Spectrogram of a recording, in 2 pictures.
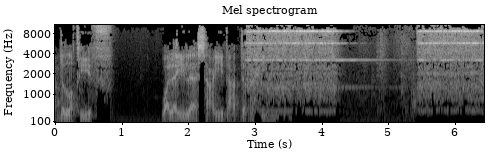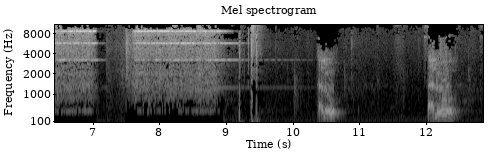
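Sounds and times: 
speech: 0:00.0 - 0:00.9, 0:01.6 - 0:03.7, 0:10.4 - 0:10.8, 0:12.0 - 0:12.6
telephone bell ringing in an apartment: 0:02.8 - 0:10.3.

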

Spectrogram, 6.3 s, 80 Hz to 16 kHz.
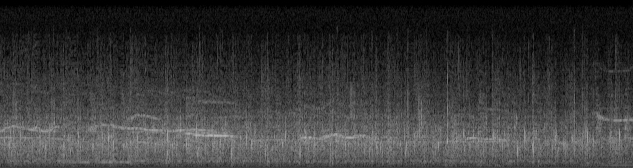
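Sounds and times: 
audience applauding a band after a live rock concert performance: 0:00.0 - 0:06.3
whistles from concert audience: 0:00.0 - 0:06.3.

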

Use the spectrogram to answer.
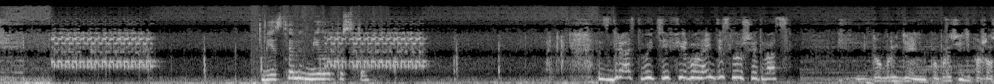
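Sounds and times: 
faint static: 0:00.1 - 0:05.6
telephone ringing during a call to an office: 0:00.5 - 0:01.7, 0:02.5 - 0:04.4
speech: 0:02.7 - 0:03.9, 0:06.1 - 0:08.0, 0:08.5 - 0:09.9.

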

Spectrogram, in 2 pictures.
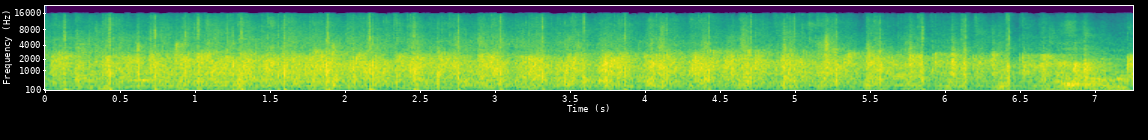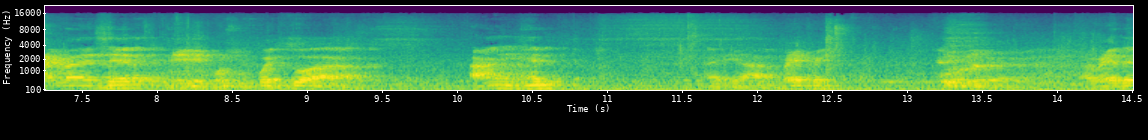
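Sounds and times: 
audience applause at a book presentation: 0:00.0 - 0:08.3
speech: 0:07.7 - 0:09.5, 0:10.1 - 0:10.8, 0:11.7 - 0:12.6, 0:14.2 - 0:14.4.

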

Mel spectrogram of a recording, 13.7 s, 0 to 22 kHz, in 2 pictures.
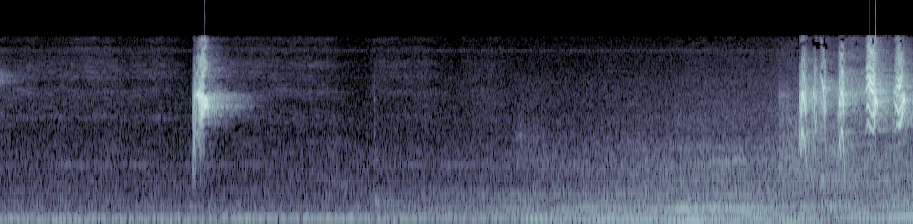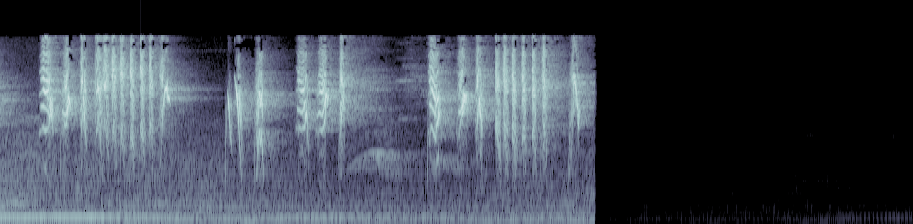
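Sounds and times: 
long-tailed shrike singing in the morning: 0:01.4 - 0:02.0, 0:05.9 - 0:11.3.

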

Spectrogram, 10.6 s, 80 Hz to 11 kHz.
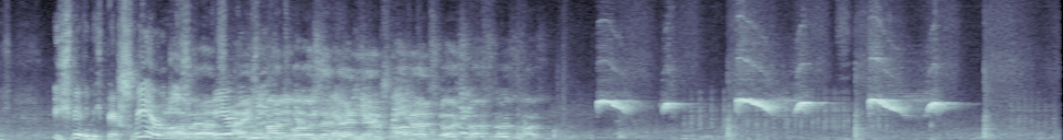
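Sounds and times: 
speech: 0:00.6 - 0:05.7
boatswain's pipe whistling on a ship: 0:06.0 - 0:09.8.

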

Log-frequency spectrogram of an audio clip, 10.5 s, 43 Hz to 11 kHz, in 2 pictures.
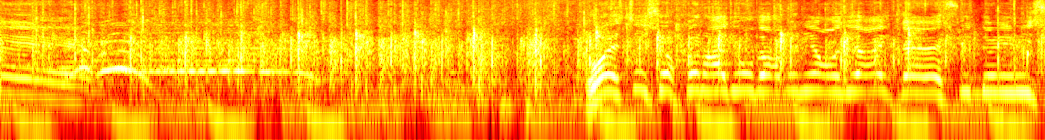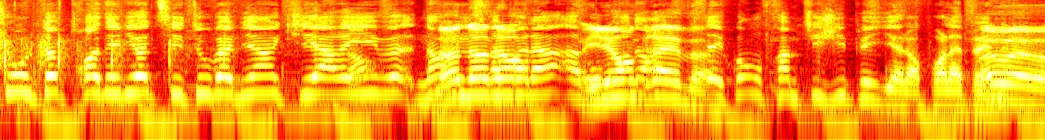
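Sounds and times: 
audience applause for two comedians on a radio show: 0:00.0 - 0:06.7
speech: 0:02.9 - 0:10.4.

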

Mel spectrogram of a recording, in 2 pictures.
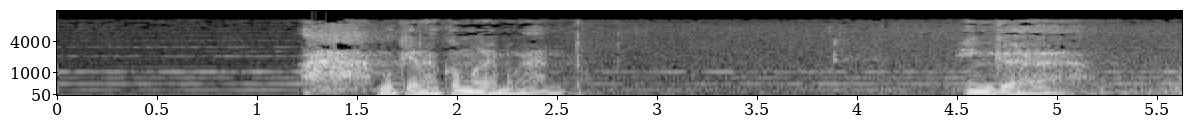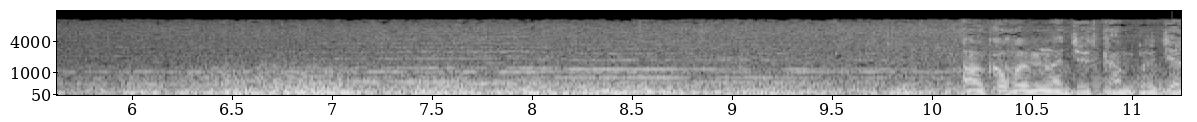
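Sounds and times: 
rain falling: 0:01.2 - 0:11.2
speech: 0:01.6 - 0:02.7, 0:04.5 - 0:05.2, 0:10.2 - 0:11.2
thunder rumbling: 0:04.4 - 0:11.2.

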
